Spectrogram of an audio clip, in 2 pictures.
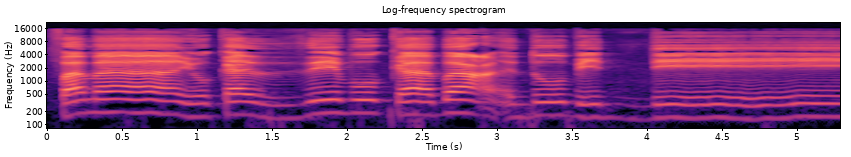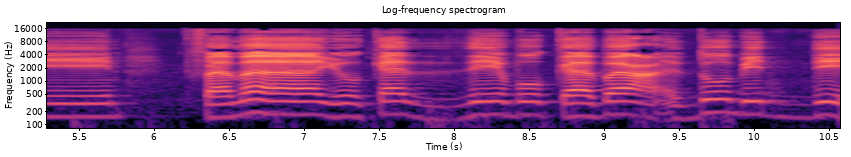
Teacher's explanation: Zal, hujung lidah kita parking di antara gigi atas dan bawah, iaitu gigi kacip ataupun gigi depan. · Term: huruf zal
